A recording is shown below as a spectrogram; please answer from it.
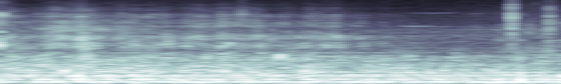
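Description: Boat motor running steadily, with a light wash of water noise.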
